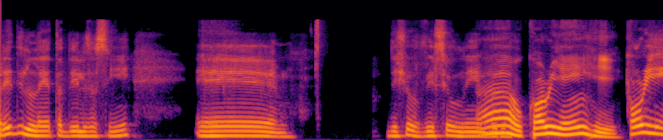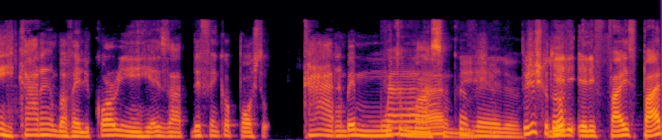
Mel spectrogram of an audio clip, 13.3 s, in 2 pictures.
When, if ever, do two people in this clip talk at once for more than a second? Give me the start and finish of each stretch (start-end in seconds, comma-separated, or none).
10.4-12.4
